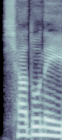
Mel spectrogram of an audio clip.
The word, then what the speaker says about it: Chardonnay: You might hear both "Chardonnay" and "Shar-doh-nay" The first is closer to French pronunciation while the latter is the English pronunciation They both refer to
